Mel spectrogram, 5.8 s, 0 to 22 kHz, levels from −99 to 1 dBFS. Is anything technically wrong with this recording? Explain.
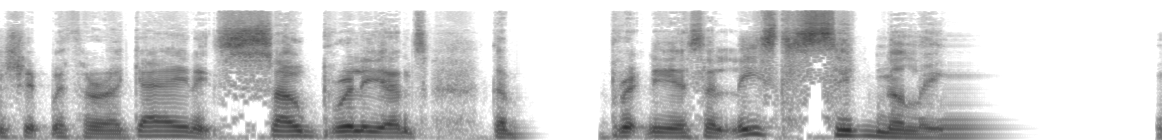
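Yes. There are two call audio freezes. The first runs from 2.57 to 3.02 s, and the second from 4.75 to 5.80 s. The likely cause is packets held up in transit, so the jitter buffer ran dry. At each point the receiver stretched the last sound into a fading buzz or hiss and then fell to silence, for about 310 ms and then about 720 ms. When the packets arrived, the speech resumed where it had stopped, with nothing lost, but it was now delayed by 425 ms and then 1038 ms.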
